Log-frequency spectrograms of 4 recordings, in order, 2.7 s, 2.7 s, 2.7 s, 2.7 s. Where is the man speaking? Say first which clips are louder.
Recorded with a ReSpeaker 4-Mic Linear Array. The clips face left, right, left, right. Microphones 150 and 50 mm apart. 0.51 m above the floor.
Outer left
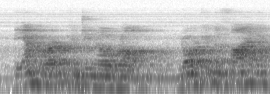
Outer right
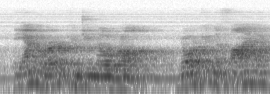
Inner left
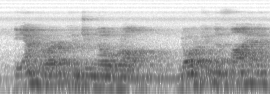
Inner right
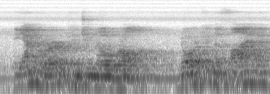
Even, even; 20° right (ahead or behind), 1.9 m.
